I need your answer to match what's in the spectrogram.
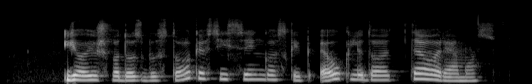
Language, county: Lithuanian, Vilnius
